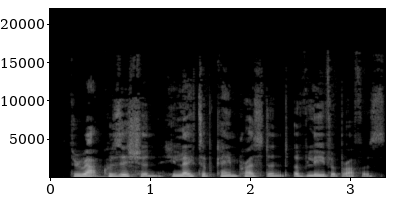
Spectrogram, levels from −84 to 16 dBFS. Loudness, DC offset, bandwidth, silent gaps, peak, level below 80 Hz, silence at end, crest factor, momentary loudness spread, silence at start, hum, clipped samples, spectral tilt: -26 LUFS; under 0.1%; 16 kHz; none; -8 dBFS; -54 dBFS; 0 s; 18 dB; 6 LU; 0.2 s; none; under 0.1%; -6.5 dB/octave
